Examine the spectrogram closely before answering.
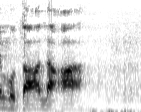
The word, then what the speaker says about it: مطالعہ: کتاب کا پڑھنا، اگرچہ صحیح تلفظ ہے مطالعہ، مطالعہ، مفاعلہ، مقاتلہ، مناظرہ، جی مقابلہ، اس وزن کے اوپر مطالعہ، لام پر زبر ہے، لیکن معمولاً ہمارے یہاں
